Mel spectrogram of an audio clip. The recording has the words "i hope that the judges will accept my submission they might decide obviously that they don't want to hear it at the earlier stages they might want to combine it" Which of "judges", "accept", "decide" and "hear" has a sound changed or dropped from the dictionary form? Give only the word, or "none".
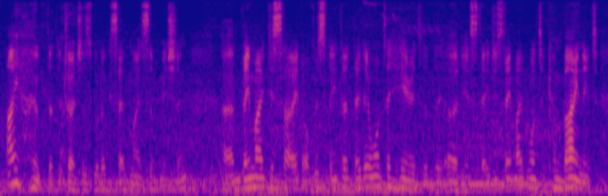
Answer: none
